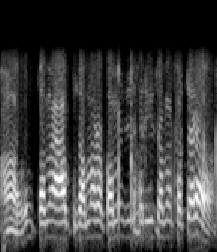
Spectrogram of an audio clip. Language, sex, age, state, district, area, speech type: Odia, male, 60+, Odisha, Gajapati, rural, conversation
